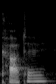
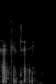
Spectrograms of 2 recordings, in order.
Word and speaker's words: Hecate: do you know who Hecate is isn't it hakate no no then no it's probably the same person but it's pronounced Hecate so she's a goddess in ancient Greek religion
